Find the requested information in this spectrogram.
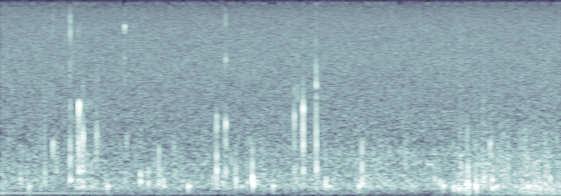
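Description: Soft bubbling gurgles and squeaky rumbles over quiet room noise: ordinary stomach growling from hunger.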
